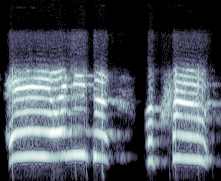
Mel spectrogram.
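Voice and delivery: high, loud whiny demanding voice; whiny caller. Retold or imitated. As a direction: mimic a needy caller begging. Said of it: "getting phone calls".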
